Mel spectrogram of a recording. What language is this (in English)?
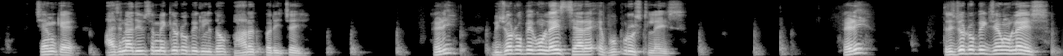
Gujarati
